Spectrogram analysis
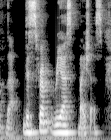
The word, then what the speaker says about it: Rías Baixas: This is from Rías, Baixas. You're going to see it has an X in there, and that X is pronounced like a sh sound.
